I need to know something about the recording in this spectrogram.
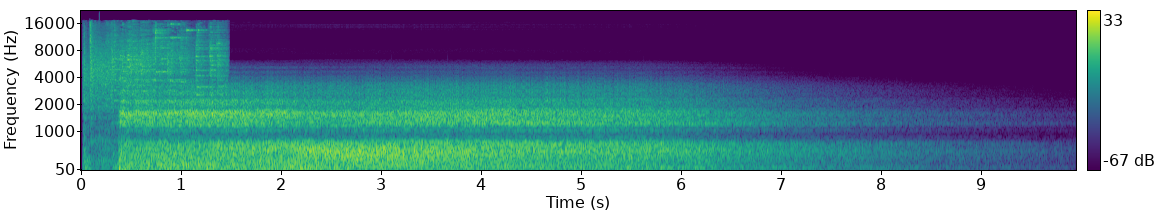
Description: rapid depressurization

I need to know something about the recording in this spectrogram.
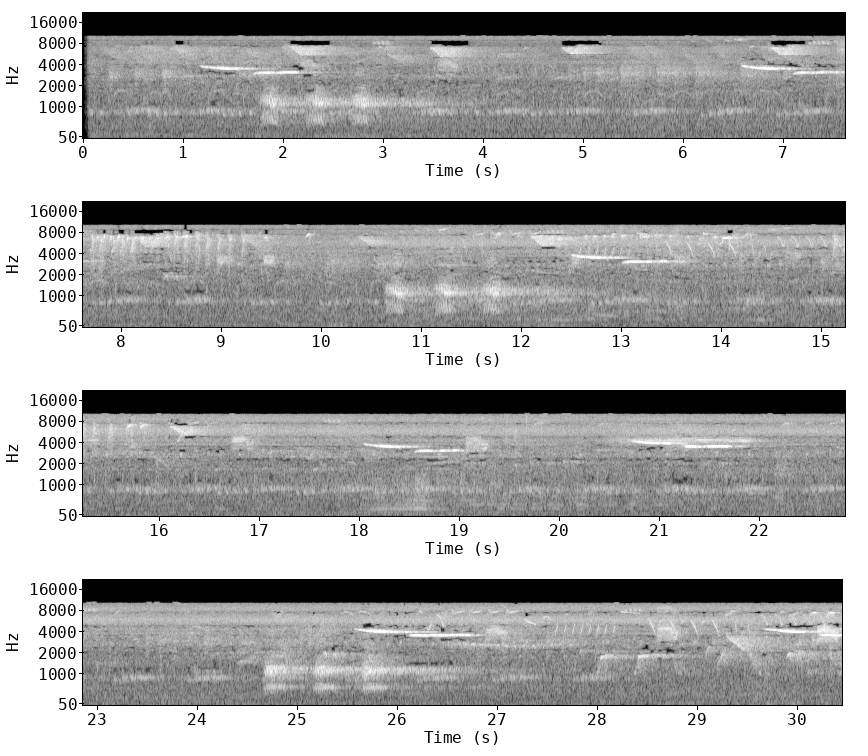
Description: Forest Deep; fa battlemaps

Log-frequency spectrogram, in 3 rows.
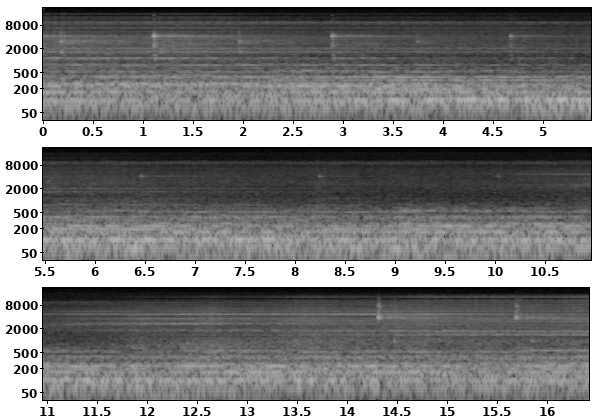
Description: citadel catacombs, ambience; pf2e; year of battles spark

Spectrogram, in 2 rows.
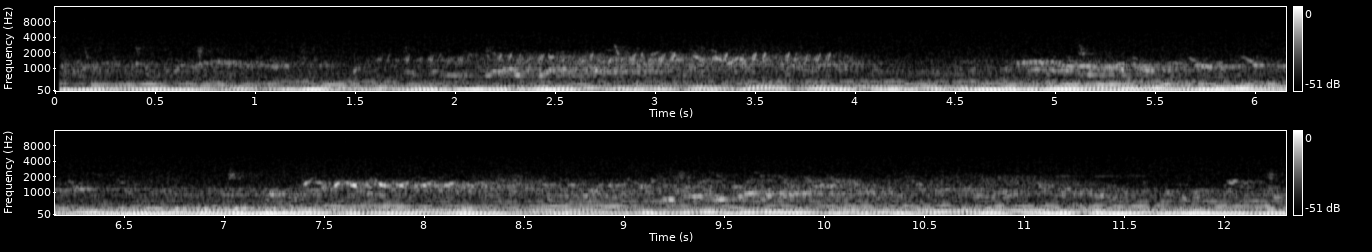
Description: Greenleaf Forest House; pf2e; the seventh arch

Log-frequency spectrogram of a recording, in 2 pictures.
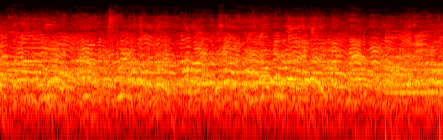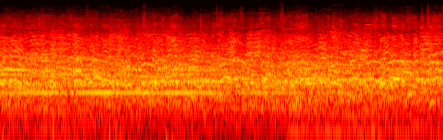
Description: unruly crowd

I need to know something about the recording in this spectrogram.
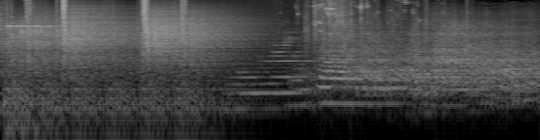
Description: Safe Door Open; fa battlemaps

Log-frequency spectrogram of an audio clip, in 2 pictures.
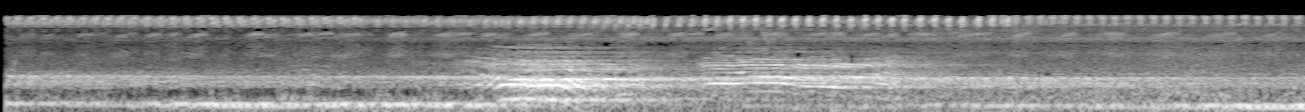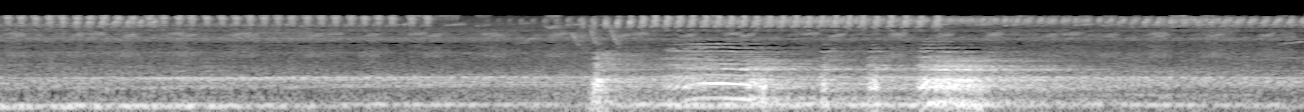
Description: Forest Deep Night; fa battlemaps

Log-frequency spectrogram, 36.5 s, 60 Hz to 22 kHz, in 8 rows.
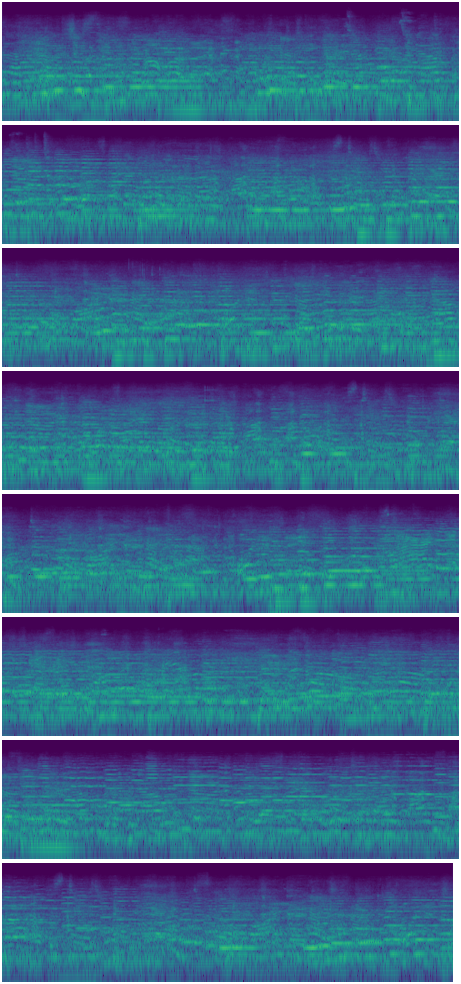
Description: gala, ambience; pf2e; hellbreakers

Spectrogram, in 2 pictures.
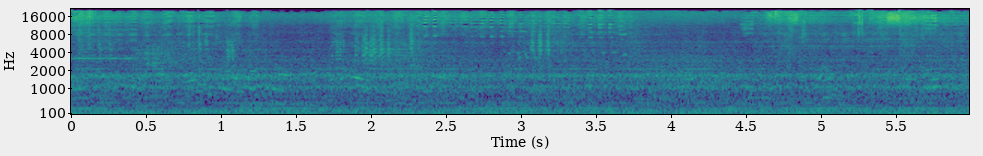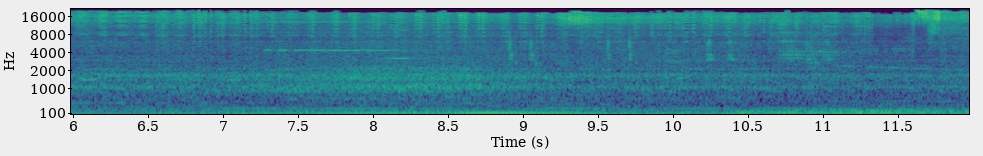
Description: halls of the living, ambience; sf2e; guilt of the grave world

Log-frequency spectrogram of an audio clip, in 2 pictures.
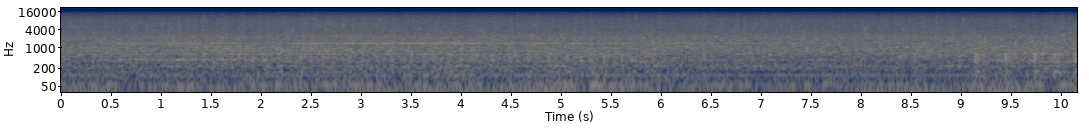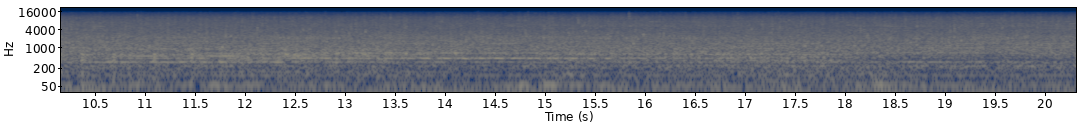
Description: the clockwork temple, ambience

